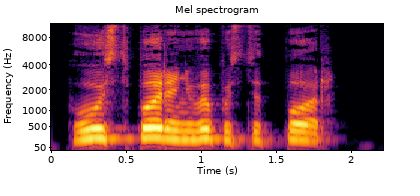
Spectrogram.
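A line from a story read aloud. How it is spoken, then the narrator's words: Dad snorting. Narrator (Russian): хмыкнул батя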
